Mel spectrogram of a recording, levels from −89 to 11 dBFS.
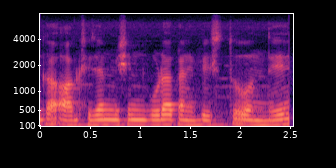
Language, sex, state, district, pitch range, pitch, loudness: Telugu, female, Telangana, Hyderabad, 120-125 Hz, 125 Hz, -17 LUFS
